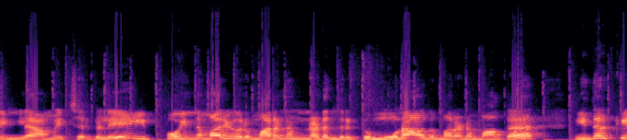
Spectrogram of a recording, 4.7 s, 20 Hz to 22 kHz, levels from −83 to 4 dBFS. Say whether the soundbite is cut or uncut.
uncut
